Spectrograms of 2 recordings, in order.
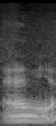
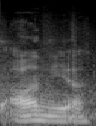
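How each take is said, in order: First: "Anya" said the partner's way, ANN-ya; partner's pronunciation. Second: "Anya" said the speaker's own way, AHN-ya; own pronunciation. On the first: Co-caster quoting partner's reading, "Anya" as ANN-ya. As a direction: say "Anya" with a short A, as in "Annie". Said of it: "you pronounce it as Anya". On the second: Co-caster comparing name readings, "Anya" as AHN-ya. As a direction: say "Anya" with a broad AH. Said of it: "I've always pronounced it as Anya". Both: Shown as a demonstration.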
